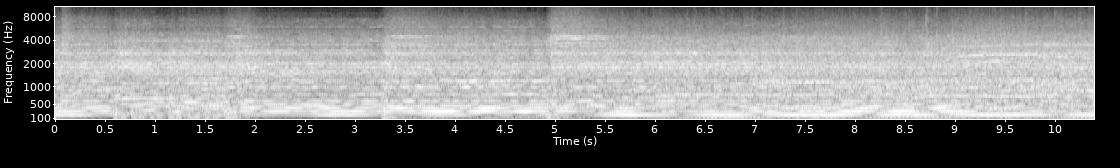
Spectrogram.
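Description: Live rock band playing an instrumental passage, electric guitar to the fore over drums and bass, with long held notes; the low end fills out about three seconds in. Recorded on VHS tape.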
